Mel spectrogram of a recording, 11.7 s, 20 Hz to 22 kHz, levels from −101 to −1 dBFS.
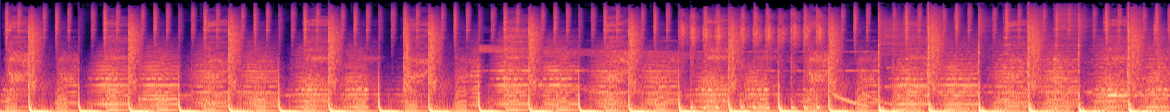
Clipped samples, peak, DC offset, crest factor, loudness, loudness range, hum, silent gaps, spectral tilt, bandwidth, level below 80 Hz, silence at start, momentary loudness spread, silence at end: under 0.1%; 0 dBFS; under 0.1%; 8 dB; -11 LUFS; 1 LU; none; none; -5 dB/octave; 16.5 kHz; -10 dBFS; 0 s; 2 LU; 0 s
